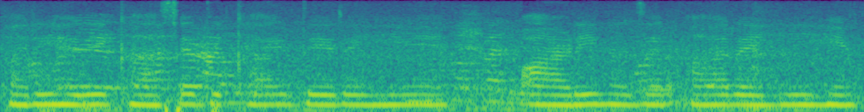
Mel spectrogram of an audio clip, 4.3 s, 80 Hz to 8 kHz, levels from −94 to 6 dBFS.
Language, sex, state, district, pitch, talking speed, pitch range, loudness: Hindi, female, Madhya Pradesh, Dhar, 220 Hz, 165 wpm, 215-225 Hz, -10 LUFS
